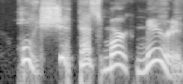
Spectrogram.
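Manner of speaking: loud, sudden, blurted-out exclaiming. Retelling seeing someone while leaving the movies: imitating own loud remark. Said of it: "I just loudly say".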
